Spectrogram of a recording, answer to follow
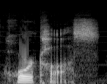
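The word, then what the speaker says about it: ὅρκος: The root word that comes from Greek is not spelled, but pronounced horkos. Horkos, which just means an oath.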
